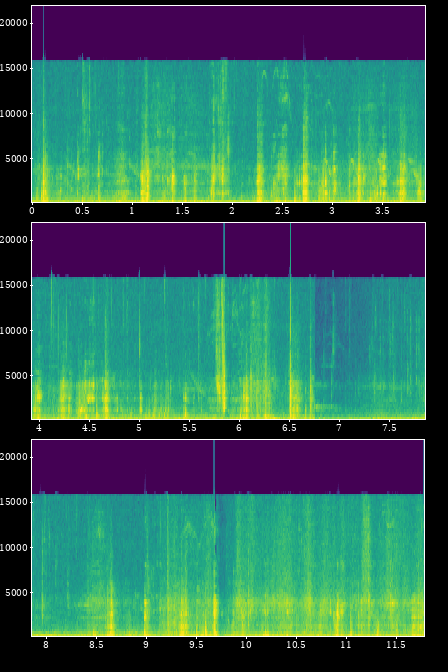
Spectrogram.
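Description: Close-miked eating sounds: a person biting into and chewing food, with many small, sharp, wet clicks. A steady low rumble runs underneath.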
